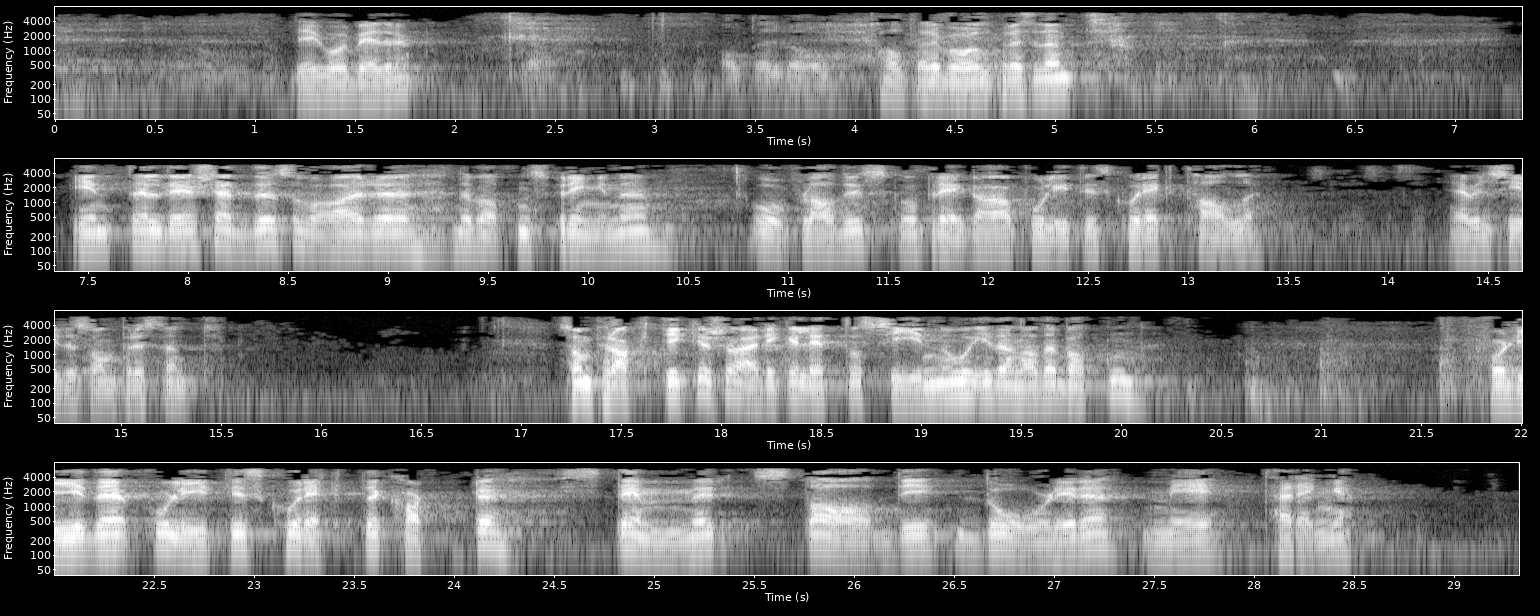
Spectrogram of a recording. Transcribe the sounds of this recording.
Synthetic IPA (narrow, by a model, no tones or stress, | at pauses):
d̪ɛɡoːɾbeːd̪ɾə | ɑlt̪æɾbəɔlpʰɾɛsɪd̪ɛnt̪ | ʔɪnt̪ɪld̪ɛʂɛd̪ːəsɔʋɑɾd̪ɛbɑt̪ːn̩spɾɪŋːənəoːʋəflɑːd̪ɪskɔpʰɾeːɡɑpʰʊliːt̪ɪskʰːʊɾɛkt̪ʰːɑːlə | jæɪʋɪlsiːd̪ɛsɔnːpʰɾɛsɪd̪ɛnt̪ | sɔmpʰɾɑkt̪ɪkəʂɔæɖɛɪkːəlɛt̪ːɔsiːnuːəɪd̪ɛnːɑd̪ɛbɑt̪ːn̩ | fɔɖiːd̪ɛpʰʊliːt̪ɪskʰːʊɾɛkt̪əkʰɑʈːəst̪ɛmːəɾst̪ɑːd̪ɪd̪oːɭɪəɾəmɛt̪ʰæɾɛŋːə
